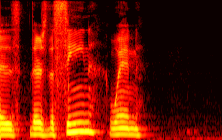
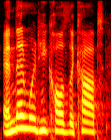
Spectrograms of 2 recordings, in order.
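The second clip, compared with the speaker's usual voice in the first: usual speaking voice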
